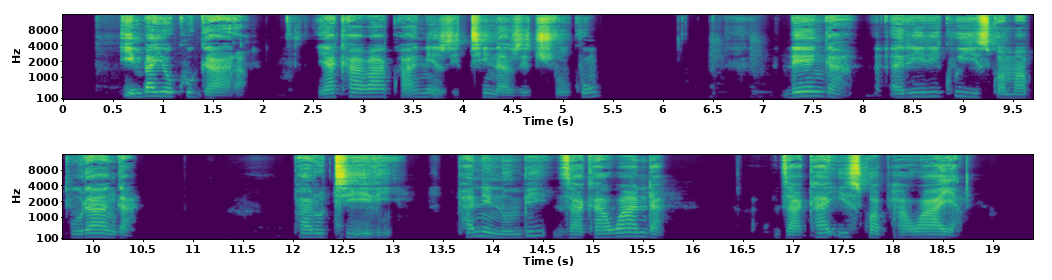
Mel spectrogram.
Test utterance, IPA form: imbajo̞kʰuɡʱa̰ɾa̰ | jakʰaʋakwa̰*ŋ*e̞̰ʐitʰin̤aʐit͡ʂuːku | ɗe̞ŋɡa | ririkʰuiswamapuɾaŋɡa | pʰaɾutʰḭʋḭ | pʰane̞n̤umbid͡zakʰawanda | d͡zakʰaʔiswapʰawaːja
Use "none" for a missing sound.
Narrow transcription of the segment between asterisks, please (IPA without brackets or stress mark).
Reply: n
